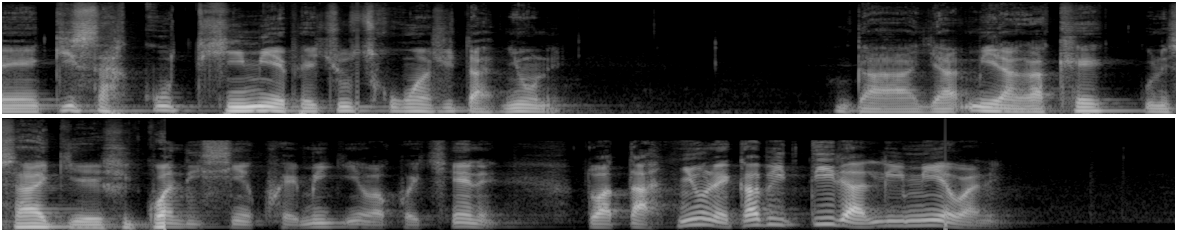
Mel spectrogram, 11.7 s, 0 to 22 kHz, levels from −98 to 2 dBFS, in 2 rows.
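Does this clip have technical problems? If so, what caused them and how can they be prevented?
Yes. At 1.77 s and again at 10.59 s, new audio did not reach the output in time, so the device played its last buffer again, a repeated buffer fault. The repeated piece fits a buffer of about 5 ms. At 1.77 s it sounds three extra times, and at 10.59 s once more, each with a hard join. Pieces this short come across as a brief click or buzz rather than a clear stutter, and about 15 ms and 5 ms of real audio are skipped. Using a larger buffer or giving the audio thread higher scheduling priority would prevent these underruns.

From 6.69 s to the end, the recording likely switched its input to a poorer device, such as another microphone or a headset's call profile. There is no silence at the change. The level drops by about 10 dB, nothing above 9.2 kHz remains so the sound turns duller, and a new noise floor appears about 45 dB below the signal. 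Locking the input to one device and turning off automatic device switching before recording would prevent this.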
